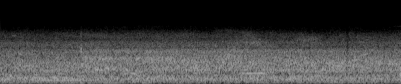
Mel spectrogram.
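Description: Steady outdoor background noise with no distinct events, a continuous even rush on the camcorder microphone high above a town with roads and car parks.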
